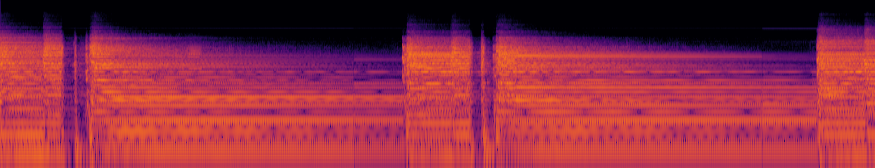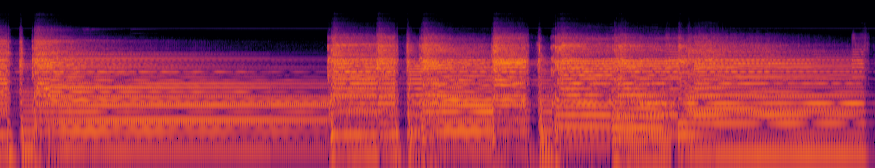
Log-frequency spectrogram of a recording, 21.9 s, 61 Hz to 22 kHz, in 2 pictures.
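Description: An electric guitar is played through Dr. Z Z-80 amp presets and captures, with loud distorted chords that ring out and are struck again in four repeated passages, alone without talking.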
